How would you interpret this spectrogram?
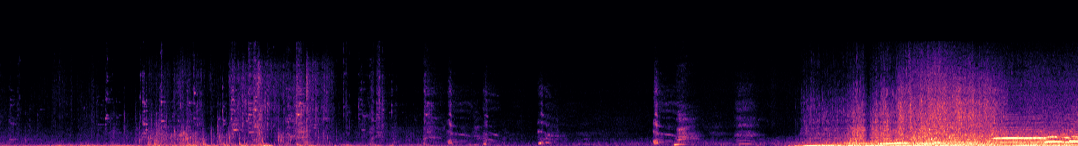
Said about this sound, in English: The tower's blown to bits. The angels land in a heap down on some grass. Rubble showers down on top of them.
